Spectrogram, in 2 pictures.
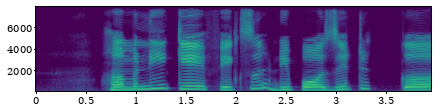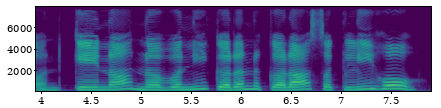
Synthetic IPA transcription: həmnikefɪksɖɪpɔːzɪʈ | kəkeːnanɐʋənikəɾənkɐɾasəkliɦoː

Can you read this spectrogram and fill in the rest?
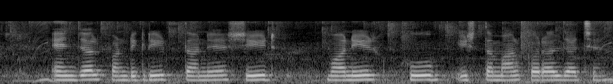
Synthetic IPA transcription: ẽɲd͡ʒəlpʰə̃ɳɖɡɾiɖt̪ənesiɖ | məniɾ | kʰuːb | ɪst̪emalkəɾəld͡ʒat͡ʃʰe

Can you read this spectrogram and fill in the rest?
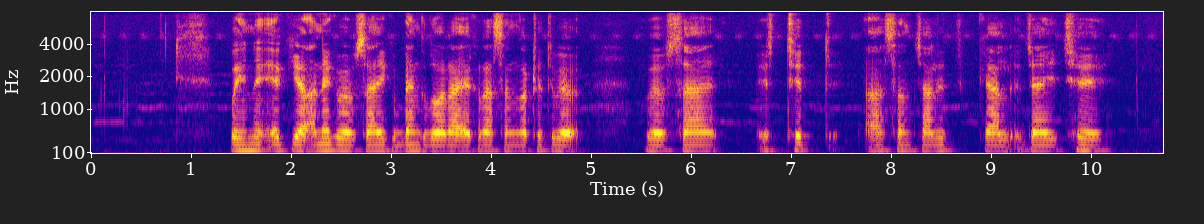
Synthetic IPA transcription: pəɦineʔekjaʔə̰nekbjebsaikbɛ̃ŋkd̪waɾaekɾasə̃ŋɡəʈʰit̪ | bjebsajst̪ʰit̪ | a̰sənt͡ʃalit̪kɛld͡ʒajt͡ʃʰɛ

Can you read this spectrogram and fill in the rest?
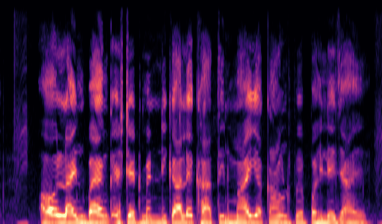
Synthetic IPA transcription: ɔːɾːaːɪnbɛ̃ːŋkesʈeːʈmẽɳʈnɪkaːlekʰaːt̪ɪɾmaːiəkaːʊ̃ɳʈpepəɦɪled͡ʒaːe

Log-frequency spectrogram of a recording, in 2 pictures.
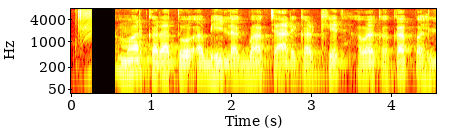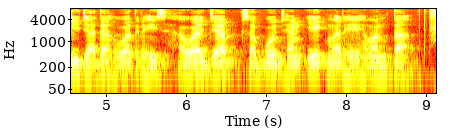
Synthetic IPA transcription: ɦɐməɾkəɾat̪oʔəbʱiləɡ̚bʱəɡ̚t͡ʃaːɾekəɽkʰeːt̪həʋəjkəkapəɦlid͡ʒjaːd̪a̰ɦoət̪ɾəɦishəʋəjd͡ʒəbsəbod͡ʒʱəneːkməɾɦeɦəʋənt̪a

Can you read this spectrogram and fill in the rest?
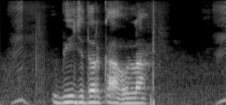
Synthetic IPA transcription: biːd͡ʒd̪əɾkaːɦoːlaː

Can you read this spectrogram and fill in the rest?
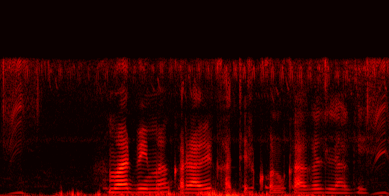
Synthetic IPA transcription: ɦəmaːɾbiːmakəɾaːʋekʰaːt̪ɪɾkoːnkaːɡəzlaːɡeː

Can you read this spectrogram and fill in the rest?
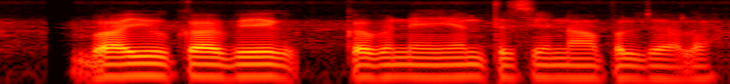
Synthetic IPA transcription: baːjukabeː | kəbnejə̃nt̪ɾəsenãːpəld͡ʒaːla̰ː

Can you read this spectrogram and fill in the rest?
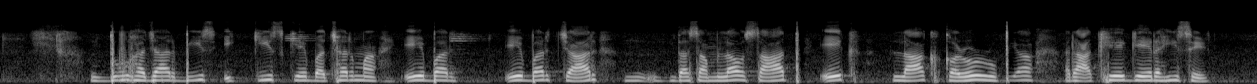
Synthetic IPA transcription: d̪uɦəd͡ʒaːɾbiːsɪkːiːskebət͡ʃʰəɾmẽ | ɾ | ebəɾt͡ʃaːɾ | d̪əsəmləʋsaːt̪ʰ | eːk | laːkʰkəɾoːɽɾupjaɾaːkʰeɡeɾəɦiseː

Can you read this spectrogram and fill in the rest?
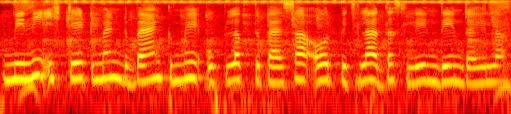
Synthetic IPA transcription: mɪniːʔɪsʈeːʈmɛ̃ːɳʈbɛ̃ːŋkmẽʔʊpləb̚d̪ʱpɛːsaʔɔːɾpɪt͡ʃʰlaːd̪əsleːnd̪eːnɾəɦeːlaː

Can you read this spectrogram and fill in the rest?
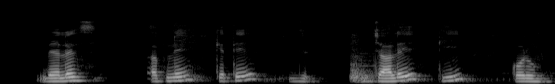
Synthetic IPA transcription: bɛːləns | əpnekɪt̪e | d͡ʒaːleki | koːɾuːm

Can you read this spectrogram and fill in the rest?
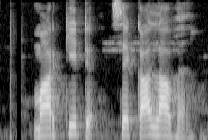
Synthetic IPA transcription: maːɾkeʈ | sekalaːʋɦɛ̰

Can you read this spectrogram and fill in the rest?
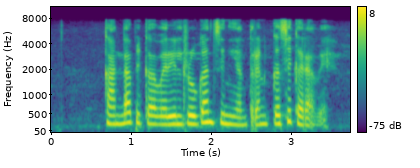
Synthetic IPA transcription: kãnd̪apikaʋəɾiːlɾoɡant͡siːnijənt̪ɾəɳkəsikəɾa̰ʋḛ

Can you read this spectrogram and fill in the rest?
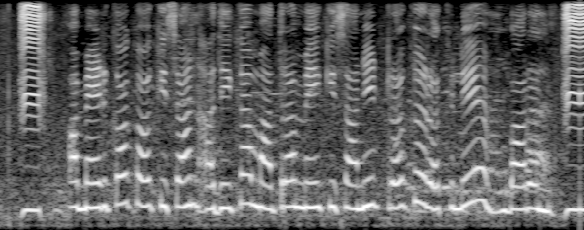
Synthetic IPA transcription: ɐmeːɾɪkakakɪsaːnɐd̪ʱɪkamaːt̪ɾamẽkɪsaːniʈɾəkɾɐkʰlebaːɾən

